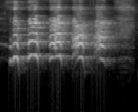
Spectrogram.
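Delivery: high, loud laugh; laughter. Real, not acted. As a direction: laugh at your own rant. Laughing after retold rant.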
